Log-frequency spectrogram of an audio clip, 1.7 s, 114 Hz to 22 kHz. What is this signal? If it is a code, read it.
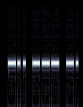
Morse code, heard as a keyed tone, about 25 wpm, 1000 Hz. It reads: DON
